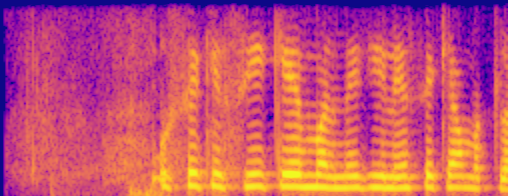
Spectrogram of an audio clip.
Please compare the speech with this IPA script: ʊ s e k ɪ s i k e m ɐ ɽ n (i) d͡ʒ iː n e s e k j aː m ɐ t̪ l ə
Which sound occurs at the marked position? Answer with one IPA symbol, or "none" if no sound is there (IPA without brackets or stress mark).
e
